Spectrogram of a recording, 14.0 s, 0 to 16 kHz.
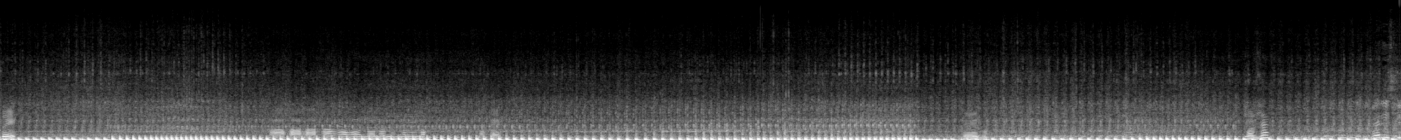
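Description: Royal Enfield Classic 500's single-cylinder engine running as the bike is ridden over a rough dirt track, a steady beat of firing pulses. The engine note drops about nine seconds in.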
